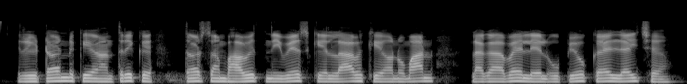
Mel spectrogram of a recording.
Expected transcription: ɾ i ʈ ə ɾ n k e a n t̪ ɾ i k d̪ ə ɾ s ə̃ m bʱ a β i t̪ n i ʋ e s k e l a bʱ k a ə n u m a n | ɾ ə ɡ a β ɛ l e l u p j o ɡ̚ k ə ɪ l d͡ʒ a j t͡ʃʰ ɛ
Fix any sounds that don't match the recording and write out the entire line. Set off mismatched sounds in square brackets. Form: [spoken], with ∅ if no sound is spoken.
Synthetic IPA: ɾ i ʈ ə ɾ n k e a n t̪ ɾ i k d̪ ə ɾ s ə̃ m bʱ a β i t̪ n i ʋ e s k e l a bʱ k [e] ə n u m a n | [l] ə ɡ a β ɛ l e l u p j o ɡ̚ k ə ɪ l d͡ʒ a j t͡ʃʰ ɛ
